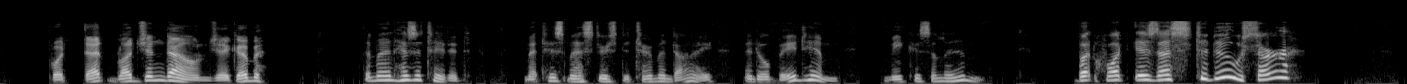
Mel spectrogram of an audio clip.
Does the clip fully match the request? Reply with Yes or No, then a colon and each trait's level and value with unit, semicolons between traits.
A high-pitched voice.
No: medium, 150 Hz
